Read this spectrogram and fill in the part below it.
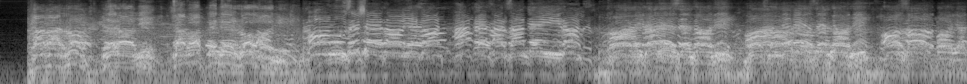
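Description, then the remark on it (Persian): A crowd of employed and retired teachers at protest rallies in front of education offices in Iranian cities (Isfahan, Khorramabad, Kermanshah, Karaj, Ardabil) chants slogans loudly in unison, voices rising and falling in rhythmic bursts with brief pauses between phrases, shouting continuously throughout. “این بخشی از شعارهای معلمان شاغل و بازنشسته در این تجمعات اعتراضی بود.”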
